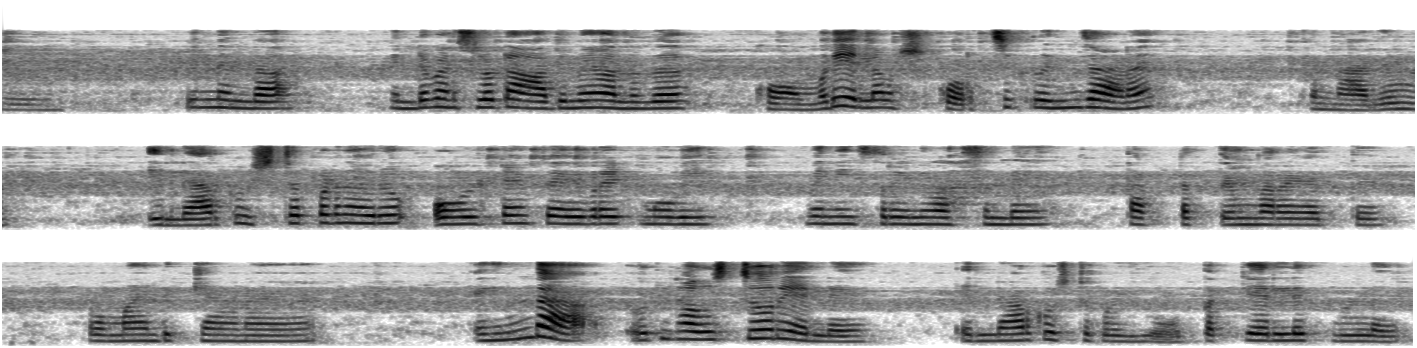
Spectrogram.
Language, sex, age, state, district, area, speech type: Malayalam, female, 18-30, Kerala, Wayanad, rural, spontaneous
